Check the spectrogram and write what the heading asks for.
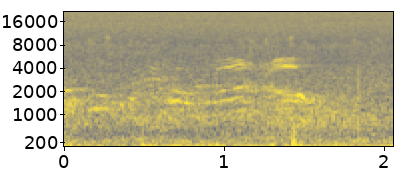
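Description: Near silence: faint outdoor background with a few faint, distant high calls.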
